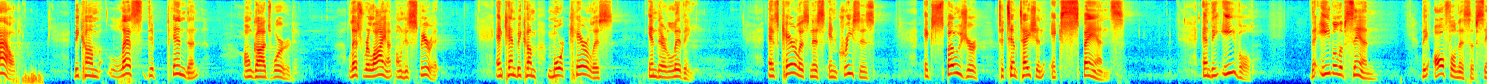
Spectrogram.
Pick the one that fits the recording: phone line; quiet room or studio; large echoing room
large echoing room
